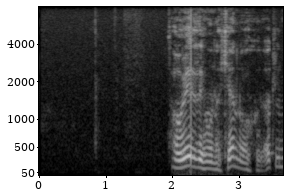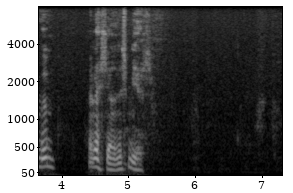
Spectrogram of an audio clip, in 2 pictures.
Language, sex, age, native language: Icelandic, male, 60-69, Icelandic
